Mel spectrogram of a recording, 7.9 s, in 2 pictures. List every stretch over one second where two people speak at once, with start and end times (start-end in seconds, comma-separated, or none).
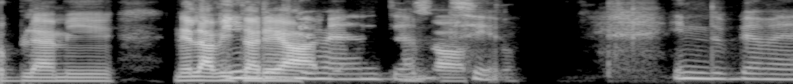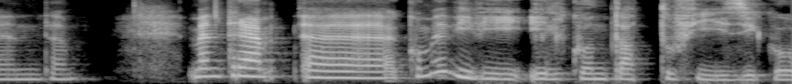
1.1-2.6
